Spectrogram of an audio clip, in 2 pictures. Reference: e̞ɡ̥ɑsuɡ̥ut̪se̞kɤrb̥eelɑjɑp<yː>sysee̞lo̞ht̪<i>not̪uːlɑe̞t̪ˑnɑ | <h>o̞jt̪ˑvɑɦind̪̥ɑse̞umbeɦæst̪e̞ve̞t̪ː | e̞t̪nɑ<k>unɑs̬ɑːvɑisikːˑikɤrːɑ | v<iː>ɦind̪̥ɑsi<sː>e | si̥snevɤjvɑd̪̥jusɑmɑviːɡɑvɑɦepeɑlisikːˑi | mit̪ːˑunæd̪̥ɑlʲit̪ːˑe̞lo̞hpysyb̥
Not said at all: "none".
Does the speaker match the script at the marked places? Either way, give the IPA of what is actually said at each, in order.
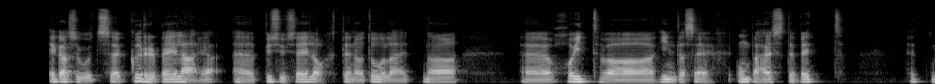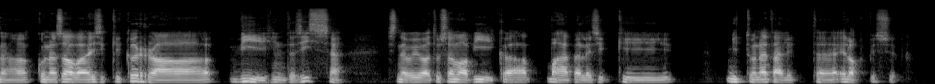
y, e, h, k, iː, sː

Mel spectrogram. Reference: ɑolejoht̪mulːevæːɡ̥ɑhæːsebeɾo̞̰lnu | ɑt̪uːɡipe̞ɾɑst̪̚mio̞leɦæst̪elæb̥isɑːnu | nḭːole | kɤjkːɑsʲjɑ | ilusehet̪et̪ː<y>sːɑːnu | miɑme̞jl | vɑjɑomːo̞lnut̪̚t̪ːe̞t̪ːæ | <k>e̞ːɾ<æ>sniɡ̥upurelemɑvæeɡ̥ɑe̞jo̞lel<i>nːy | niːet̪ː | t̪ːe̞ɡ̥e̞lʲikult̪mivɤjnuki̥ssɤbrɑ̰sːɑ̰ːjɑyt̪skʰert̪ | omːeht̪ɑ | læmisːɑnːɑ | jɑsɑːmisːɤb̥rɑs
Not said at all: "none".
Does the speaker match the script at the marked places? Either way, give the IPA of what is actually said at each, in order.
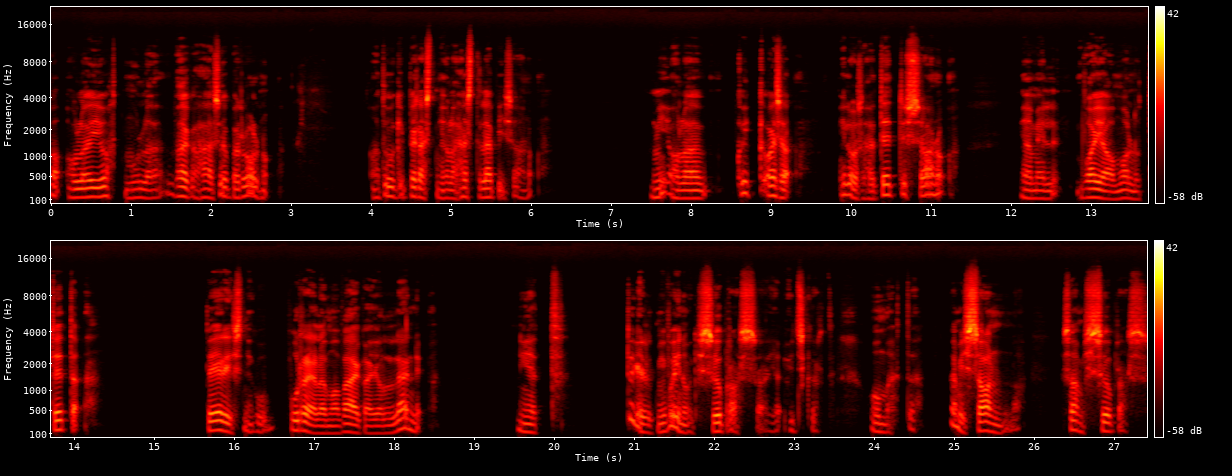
y, p, i, æ

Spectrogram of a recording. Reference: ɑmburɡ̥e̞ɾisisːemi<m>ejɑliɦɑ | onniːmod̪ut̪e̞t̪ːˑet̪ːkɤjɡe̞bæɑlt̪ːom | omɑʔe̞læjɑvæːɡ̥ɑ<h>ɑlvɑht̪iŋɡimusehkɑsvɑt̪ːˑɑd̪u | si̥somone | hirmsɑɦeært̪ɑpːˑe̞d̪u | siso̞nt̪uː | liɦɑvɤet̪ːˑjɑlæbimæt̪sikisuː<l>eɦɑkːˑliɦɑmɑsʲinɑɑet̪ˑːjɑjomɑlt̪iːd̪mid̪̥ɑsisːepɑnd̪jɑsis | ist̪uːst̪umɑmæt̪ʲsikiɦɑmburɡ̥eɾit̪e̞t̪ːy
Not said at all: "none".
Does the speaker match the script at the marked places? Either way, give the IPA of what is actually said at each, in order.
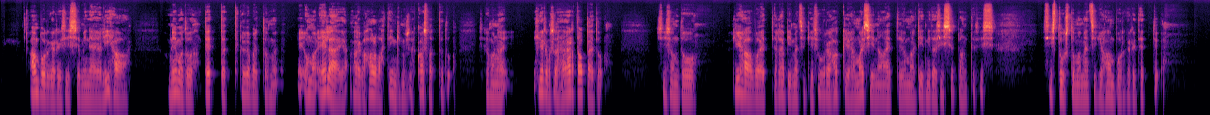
n, h, ɾ

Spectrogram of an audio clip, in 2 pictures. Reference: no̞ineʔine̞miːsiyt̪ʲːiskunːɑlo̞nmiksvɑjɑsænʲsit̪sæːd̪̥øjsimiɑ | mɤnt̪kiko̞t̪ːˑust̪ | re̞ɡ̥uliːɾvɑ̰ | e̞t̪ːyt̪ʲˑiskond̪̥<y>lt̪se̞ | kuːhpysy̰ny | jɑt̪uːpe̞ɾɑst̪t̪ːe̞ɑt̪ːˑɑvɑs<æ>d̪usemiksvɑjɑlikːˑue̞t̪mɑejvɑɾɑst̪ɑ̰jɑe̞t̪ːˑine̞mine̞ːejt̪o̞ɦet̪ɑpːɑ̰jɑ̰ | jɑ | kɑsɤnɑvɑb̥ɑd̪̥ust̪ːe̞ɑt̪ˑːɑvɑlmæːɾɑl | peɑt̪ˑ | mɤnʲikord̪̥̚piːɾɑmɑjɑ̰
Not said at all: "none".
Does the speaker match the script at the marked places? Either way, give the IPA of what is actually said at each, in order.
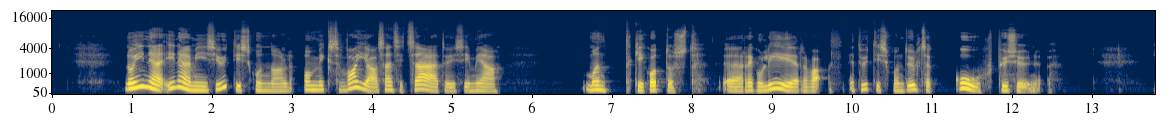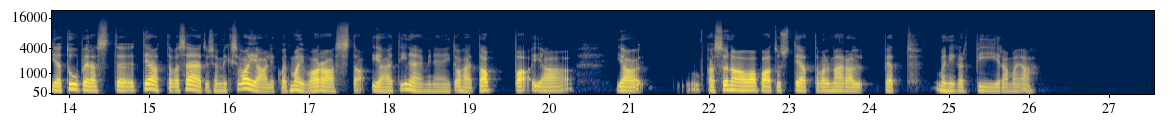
y, æː

